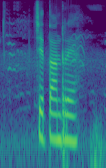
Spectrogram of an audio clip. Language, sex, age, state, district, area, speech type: Santali, male, 18-30, West Bengal, Purba Bardhaman, rural, read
